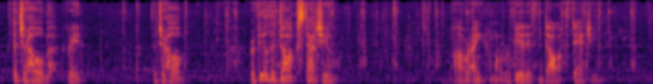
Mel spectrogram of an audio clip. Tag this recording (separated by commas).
Computer keyboard, Speech, Typing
